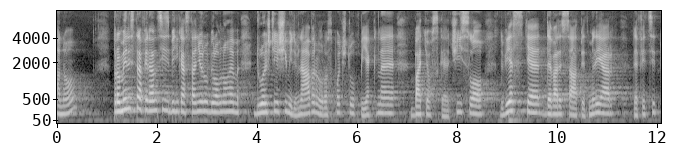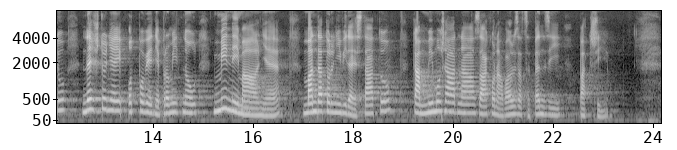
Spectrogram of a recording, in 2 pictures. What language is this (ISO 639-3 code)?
ces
